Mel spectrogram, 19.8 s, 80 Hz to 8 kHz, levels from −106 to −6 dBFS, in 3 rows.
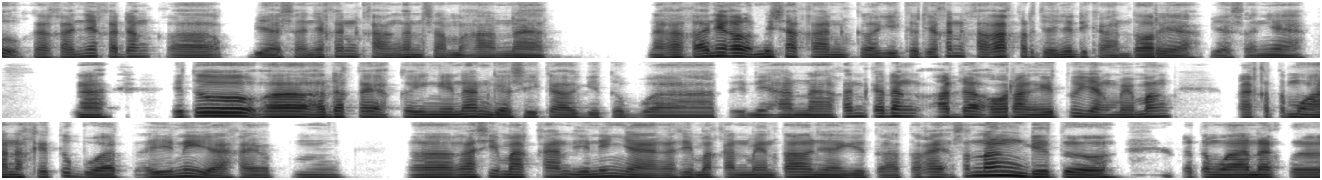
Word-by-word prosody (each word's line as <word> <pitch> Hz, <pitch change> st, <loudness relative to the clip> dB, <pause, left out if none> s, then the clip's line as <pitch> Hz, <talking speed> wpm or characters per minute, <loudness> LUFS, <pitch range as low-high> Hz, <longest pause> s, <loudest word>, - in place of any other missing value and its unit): Kakaknya 135 Hz, +6 st, -2 dB
kadang, 160 Hz, 0 st, -4 dB
eee, 110 Hz, 0 st, -4 dB, 0.2 s
biasanya 115 Hz, +1 st, -3 dB
kan 160 Hz, -, -3 dB
kangen 130 Hz, -3 st, -3 dB
sama 115 Hz, -2 st, -4 dB
anak. 110 Hz, +1 st, -1 dB, 0.4 s
Nah, 120 Hz, -2 st, -5 dB
Kakaknya 165 Hz, +8 st, +4 dB
kalau 180 Hz, -, +6 dB
misalkan 145 Hz, -3 st, -1 dB
ka 125 Hz, -2 st, -4 dB
lagi 120 Hz, -, -2 dB
kerja 120 Hz, +3 st, -5 dB
kan 180 Hz, -, -3 dB
Kakak 150 Hz, -2 st, -1 dB
kerjanya 135 Hz, +1 st, -2 dB
di 140 Hz, -, -6 dB
kantor 105 Hz, +3 st, 0 dB
ya, 100 Hz, -2 st, -1 dB
biasanya? 105 Hz, -1 st, -4 dB, 0.4 s
Nah, 120 Hz, -1 st, +1 dB, 0.3 s
itu, 145 Hz, +7 st, -3 dB, 0.3 s
eee, 150 Hz, 0 st, +7 dB
ada 155 Hz, -, +3 dB
kayak 145 Hz, -5 st, -2 dB
keinginan 140 Hz, +1 st, +3 dB
gak 120 Hz, -3 st, +1 dB
sih 135 Hz, -, -3 dB
Kak 125 Hz, -2 st, -2 dB
gitu, 115 Hz, -2 st, -8 dB
buat 105 Hz, -1 st, -3 dB
ini, 110 Hz, +2 st, -7 dB
anak? 115 Hz, -1 st, 0 dB
Kan 165 Hz, -, -2 dB
kadang, 170 Hz, 0 st, +1 dB
ada 145 Hz, +1 st, +1 dB
orang 135 Hz, -1 st, +3 dB
itu 145 Hz, +5 st, -4 dB
yang 140 Hz, -4 st, +1 dB
memang, 150 Hz, +6 st, 0 dB, 0.3 s
eee, 135 Hz, -, -2 dB
ketemu 155 Hz, -2 st, -3 dB
anak 135 Hz, 0 st, +2 dB
itu -, -, -9 dB
buat 125 Hz, -8 st, 0 dB, 0.2 s
ini 145 Hz, -1 st, +1 dB
ya, 110 Hz, -, +1 dB, 0.3 s
mmm, 130 Hz, -1 st, -5 dB, 0.3 s
eee, 125 Hz, 0 st, +2 dB
ngasih 140 Hz, +2 st, 0 dB
makan 145 Hz, +2 st, 0 dB
ininya 140 Hz, -7 st, +2 dB
ngasih 125 Hz, +4 st, -1 dB
makan 125 Hz, 0 st, -2 dB
mentalnya 130 Hz, 0 st, +1 dB
gitu 110 Hz, 0 st, -5 dB
atau 115 Hz, +3 st, -6 dB
kayak 140 Hz, -1 st, -2 dB
senang 205 Hz, +3 st, +6 dB
gitu, 135 Hz, -4 st, +3 dB, 0.3 s
ketemu 145 Hz, -2 st, -2 dB
anak 135 Hz, -1 st, +5 dB
tuh. 130 Hz, 0 st, -1 dB
130 Hz, 195 wpm, -23 LUFS, 120-150 Hz, 0.4 s, eee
